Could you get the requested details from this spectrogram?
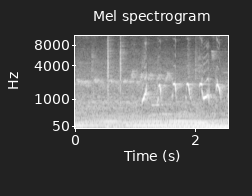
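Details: White-rumped shama fighting song, the bird stimulated to sing and flicking its tail: a quick series of repeated short falling whistled notes over a steady tone and low background music.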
